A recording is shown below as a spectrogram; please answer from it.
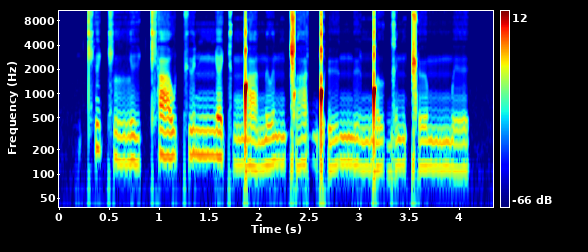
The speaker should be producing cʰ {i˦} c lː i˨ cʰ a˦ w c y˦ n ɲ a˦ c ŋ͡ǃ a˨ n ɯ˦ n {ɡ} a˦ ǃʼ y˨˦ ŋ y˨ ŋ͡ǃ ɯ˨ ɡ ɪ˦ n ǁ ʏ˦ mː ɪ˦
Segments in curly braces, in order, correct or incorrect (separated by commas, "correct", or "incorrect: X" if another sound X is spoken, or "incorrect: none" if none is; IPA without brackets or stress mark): incorrect: ɪ˦, incorrect: ɡ͡ǁ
